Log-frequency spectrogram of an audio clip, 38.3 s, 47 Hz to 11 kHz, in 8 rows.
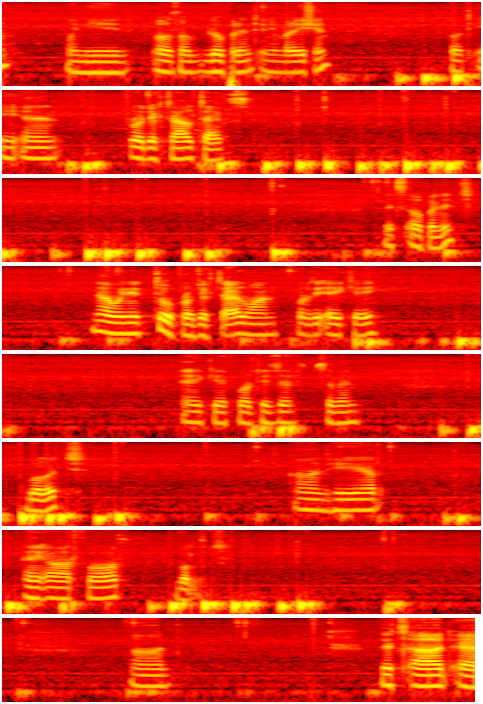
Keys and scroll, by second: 4.3 shift+e, 5.7 shift+-, 6.8-12.2 typing, 12.4 Return, 18.1 shift+a, 21.7 4, 23.6-25.7 typing, 28.6 shift+a, 29.4 4, 30.5-32.3 typing, 32.7 Return.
